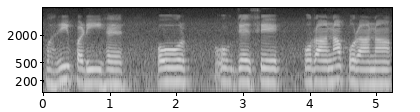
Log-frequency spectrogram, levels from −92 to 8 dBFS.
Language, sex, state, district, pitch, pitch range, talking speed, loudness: Hindi, female, Haryana, Jhajjar, 185 Hz, 175-190 Hz, 90 wpm, -15 LUFS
